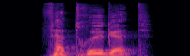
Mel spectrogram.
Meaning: second-person plural subjunctive II of vertragen
- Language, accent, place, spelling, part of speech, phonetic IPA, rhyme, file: German, Germany, Berlin, vertrüget, verb, [fɛɐ̯ˈtʁyːɡət], -yːɡət, De-vertrüget.ogg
